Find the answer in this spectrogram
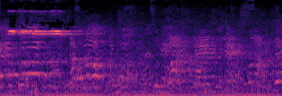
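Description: A high, shrill referee's whistle blown once for about a second, with spectators talking around it.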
